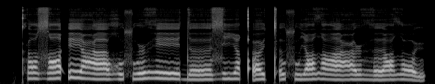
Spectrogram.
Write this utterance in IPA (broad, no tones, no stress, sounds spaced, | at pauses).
kʰ ə˞ zˤ e ʔ eː ʕ aː ʁʷ ə sʷ ə˞ ɦ eː d əː z iː qʼ ʉ tʼ ə sʷ i ðˤ aː ʕ ə˞ ɦ əː ðˤ ʉ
